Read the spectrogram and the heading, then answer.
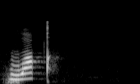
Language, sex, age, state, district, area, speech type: Kashmiri, female, 18-30, Jammu and Kashmir, Kulgam, urban, read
